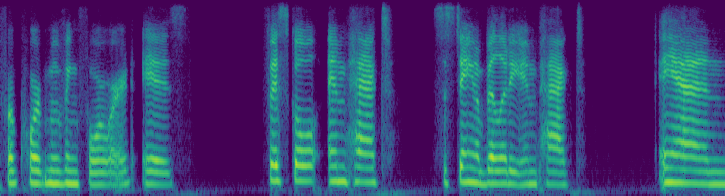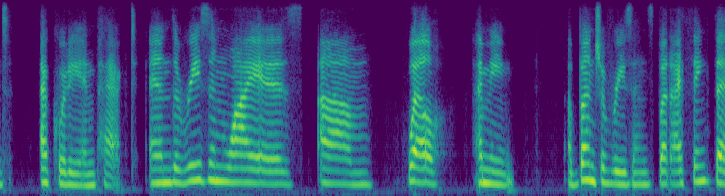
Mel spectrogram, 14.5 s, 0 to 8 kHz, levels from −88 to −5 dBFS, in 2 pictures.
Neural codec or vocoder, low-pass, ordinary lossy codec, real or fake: codec, 16 kHz in and 24 kHz out, 0.4 kbps, LongCat-Audio-Codec, two codebook decoder; 7.2 kHz; Opus, 16 kbps; fake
